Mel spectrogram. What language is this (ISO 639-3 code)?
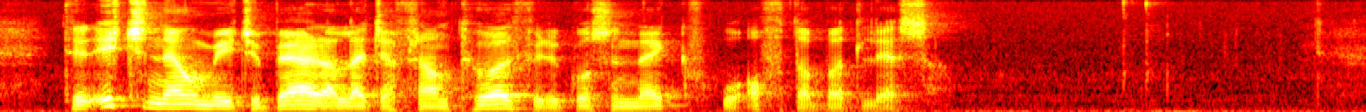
fao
